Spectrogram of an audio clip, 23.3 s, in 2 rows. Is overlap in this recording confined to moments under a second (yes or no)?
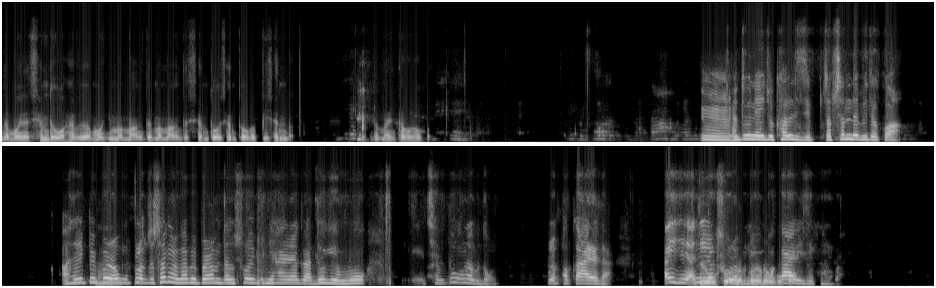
no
